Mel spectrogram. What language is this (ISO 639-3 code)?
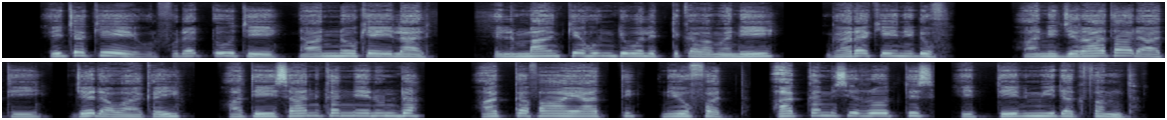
orm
